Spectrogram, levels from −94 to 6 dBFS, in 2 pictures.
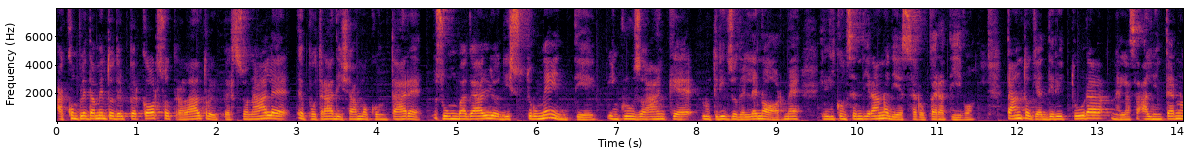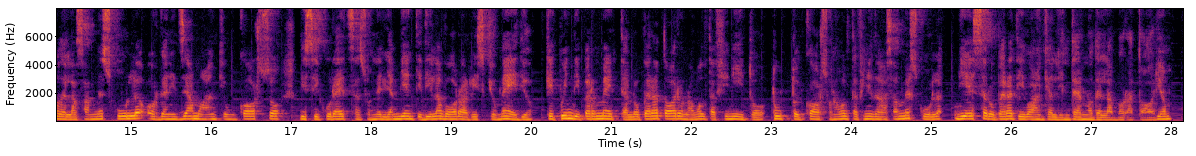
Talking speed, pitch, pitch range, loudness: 155 wpm, 175 Hz, 165-190 Hz, -18 LUFS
